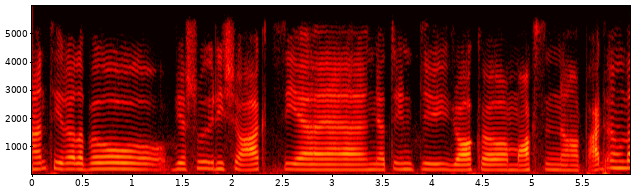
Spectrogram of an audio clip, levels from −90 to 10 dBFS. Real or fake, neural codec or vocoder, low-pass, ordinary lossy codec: fake; codec, 24 kHz, 0.9 kbps, WavTokenizer, medium speech release version 1; 5.4 kHz; Opus, 24 kbps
